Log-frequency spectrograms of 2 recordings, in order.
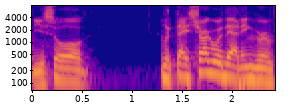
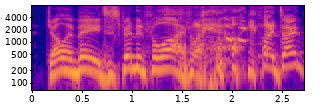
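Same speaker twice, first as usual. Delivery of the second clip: laughing; 8 semitones higher than usual. Real, not acted. Mock headline, breaks into laughing.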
